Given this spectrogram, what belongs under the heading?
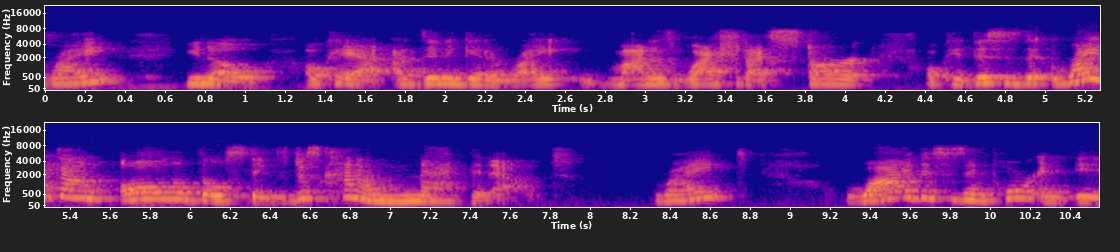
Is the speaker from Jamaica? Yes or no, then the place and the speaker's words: yes; Jamaica; accent: patois; I'm a Jamaican and I have to bring in the patois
